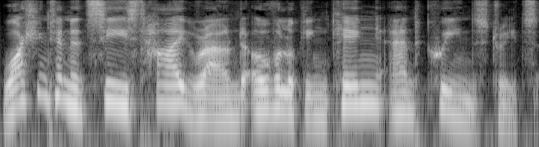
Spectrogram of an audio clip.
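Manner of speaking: usual speaking voice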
